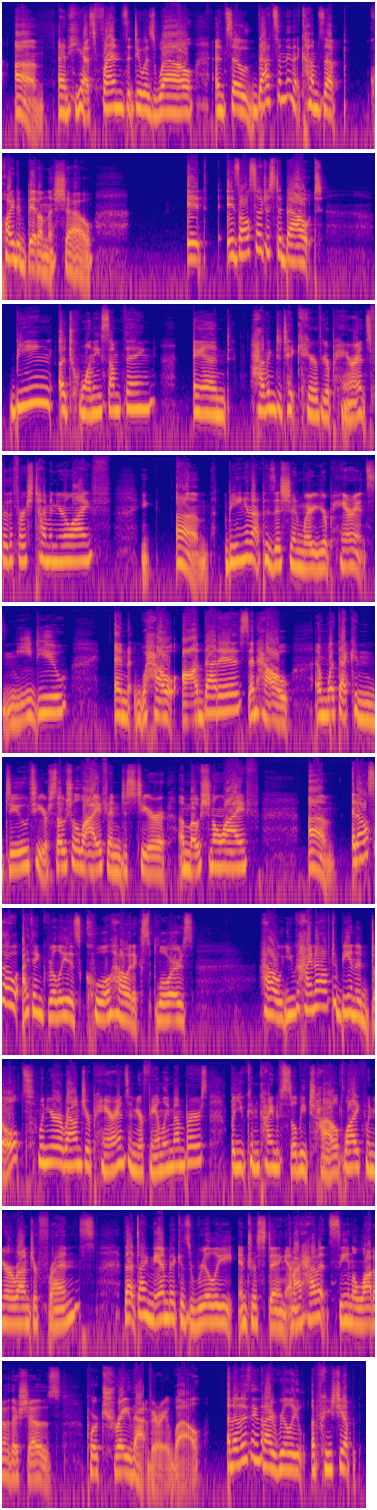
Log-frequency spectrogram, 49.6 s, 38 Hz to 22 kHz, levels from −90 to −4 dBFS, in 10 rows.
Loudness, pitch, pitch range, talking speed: -24 LUFS, 205 Hz, 180-230 Hz, 175 wpm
